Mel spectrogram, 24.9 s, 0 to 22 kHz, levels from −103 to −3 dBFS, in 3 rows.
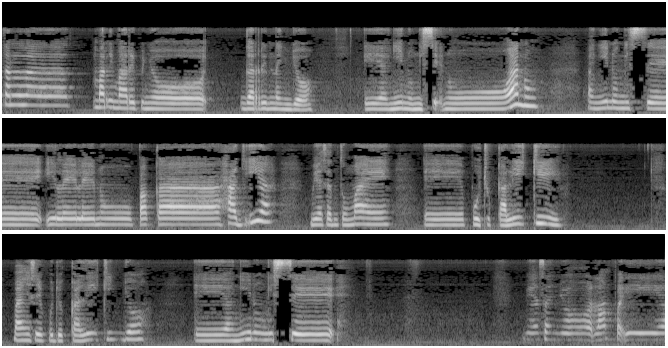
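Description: From start to finish the speech stops dead at 8.3 kHz, a flat ceiling across the spectrogram, with smeared, watery compression artefacts. It is low-bitrate audio saved at a high bitrate, likely an MP3 near 33 kbit/s re-encoded at 192 kbit/s, which cannot restore what was lost.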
